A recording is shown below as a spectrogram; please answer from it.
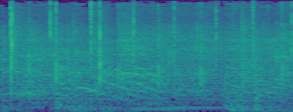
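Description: Several thuds of feet landing on plyo boxes and the floor during fast rebounding box jumps, over crowd voices and background music.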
